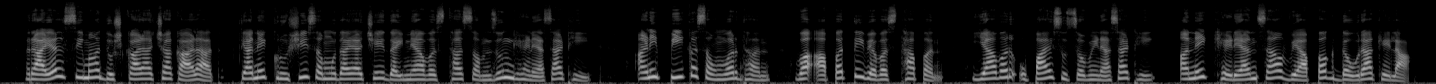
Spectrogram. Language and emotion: Marathi, neutral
